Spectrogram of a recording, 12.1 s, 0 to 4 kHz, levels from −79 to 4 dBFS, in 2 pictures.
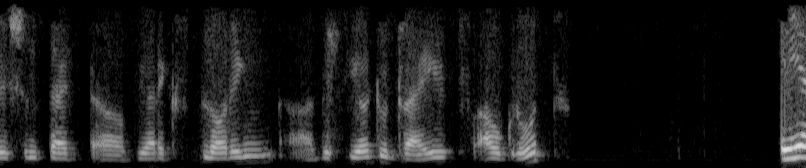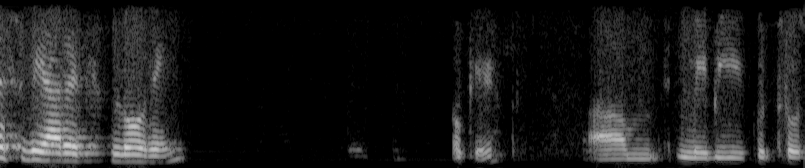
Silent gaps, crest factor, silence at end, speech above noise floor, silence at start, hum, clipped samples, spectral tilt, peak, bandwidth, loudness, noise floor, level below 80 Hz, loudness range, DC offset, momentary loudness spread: none; 22 dB; 0 s; 47 dB; 0 s; none; under 0.1%; -8.5 dB/octave; -4 dBFS; 4 kHz; -24 LUFS; -70 dBFS; -82 dBFS; 12 LU; under 0.1%; 19 LU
